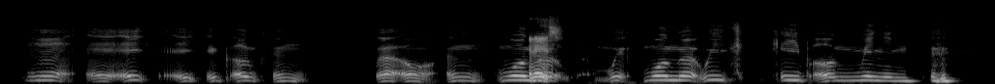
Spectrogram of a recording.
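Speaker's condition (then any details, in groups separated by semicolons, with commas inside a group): Cerebral palsy, spastic and dyskinetic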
